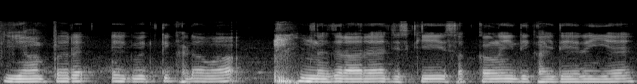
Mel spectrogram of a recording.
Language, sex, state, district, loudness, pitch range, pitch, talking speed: Hindi, male, Rajasthan, Bikaner, -17 LUFS, 130-140 Hz, 135 Hz, 160 wpm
